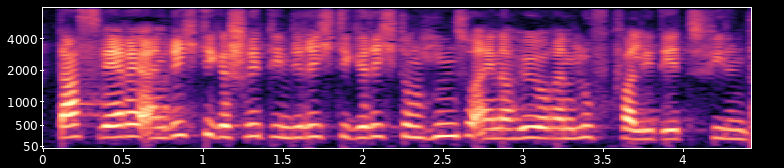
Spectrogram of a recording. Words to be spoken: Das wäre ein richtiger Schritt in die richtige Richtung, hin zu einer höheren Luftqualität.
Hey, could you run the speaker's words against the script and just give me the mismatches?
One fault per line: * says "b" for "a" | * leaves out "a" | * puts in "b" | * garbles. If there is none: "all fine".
all fine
